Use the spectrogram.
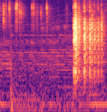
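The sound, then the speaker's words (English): Dice clatter and rattle briefly on a hard surface, a few sharp clicks followed by a louder burst of tumbling knocks that settles quickly, with no voices; dice rolled to resolve a shot in a game. “Okay, let me roll these dice.”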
